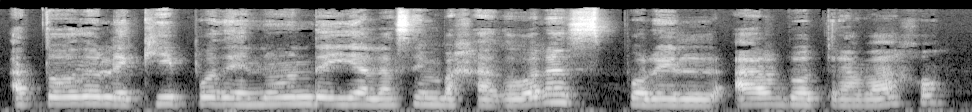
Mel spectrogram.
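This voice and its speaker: A woman with a Guatemalan accent speaks calmly in a short interview, pausing now and then. Her mid-pitched voice sounds dark and mellow.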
